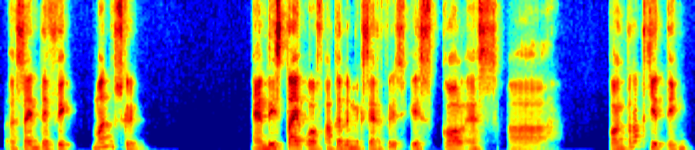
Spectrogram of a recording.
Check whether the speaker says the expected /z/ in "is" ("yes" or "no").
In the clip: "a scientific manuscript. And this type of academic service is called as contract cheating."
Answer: no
